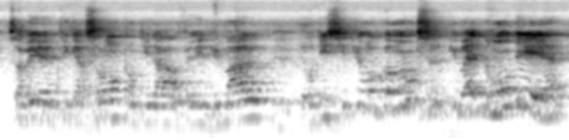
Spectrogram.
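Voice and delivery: usual speaking voice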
